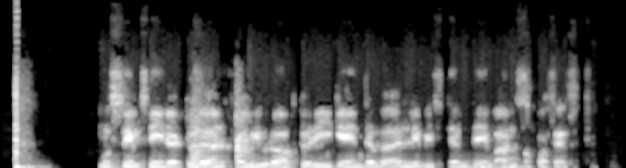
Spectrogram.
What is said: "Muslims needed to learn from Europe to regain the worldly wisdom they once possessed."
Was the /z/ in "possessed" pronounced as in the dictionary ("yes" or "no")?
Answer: no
